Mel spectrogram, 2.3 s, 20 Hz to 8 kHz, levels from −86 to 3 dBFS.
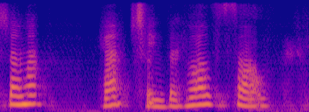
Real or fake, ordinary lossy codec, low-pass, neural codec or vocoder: fake; none; 7.2 kHz; codec, 16 kHz, 0.5 kbps, FreqCodec, smaller model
